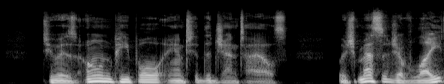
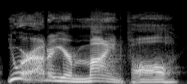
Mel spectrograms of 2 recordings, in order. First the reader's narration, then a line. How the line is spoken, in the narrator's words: he shouted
